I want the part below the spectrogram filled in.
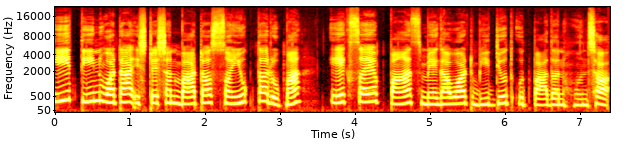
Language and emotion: Nepali, neutral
